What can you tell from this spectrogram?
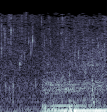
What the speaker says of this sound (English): Let's just give them some water.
